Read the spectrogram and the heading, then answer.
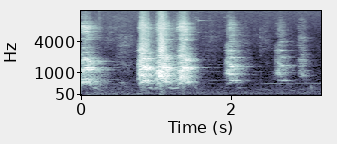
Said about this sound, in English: And there go the dogs again.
